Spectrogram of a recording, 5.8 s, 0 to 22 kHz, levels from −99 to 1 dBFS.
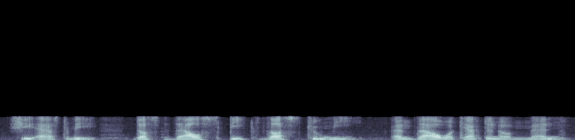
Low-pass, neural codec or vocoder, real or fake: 3.6 kHz; vocoder, 24 kHz, 100 mel bands, Vocos; fake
